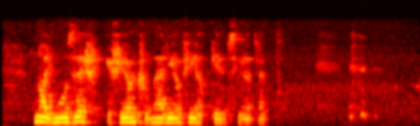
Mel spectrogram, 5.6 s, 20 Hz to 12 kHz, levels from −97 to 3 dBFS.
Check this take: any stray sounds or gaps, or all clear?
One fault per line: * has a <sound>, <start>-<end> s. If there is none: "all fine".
* has a laugh, 4.2-5.1 s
